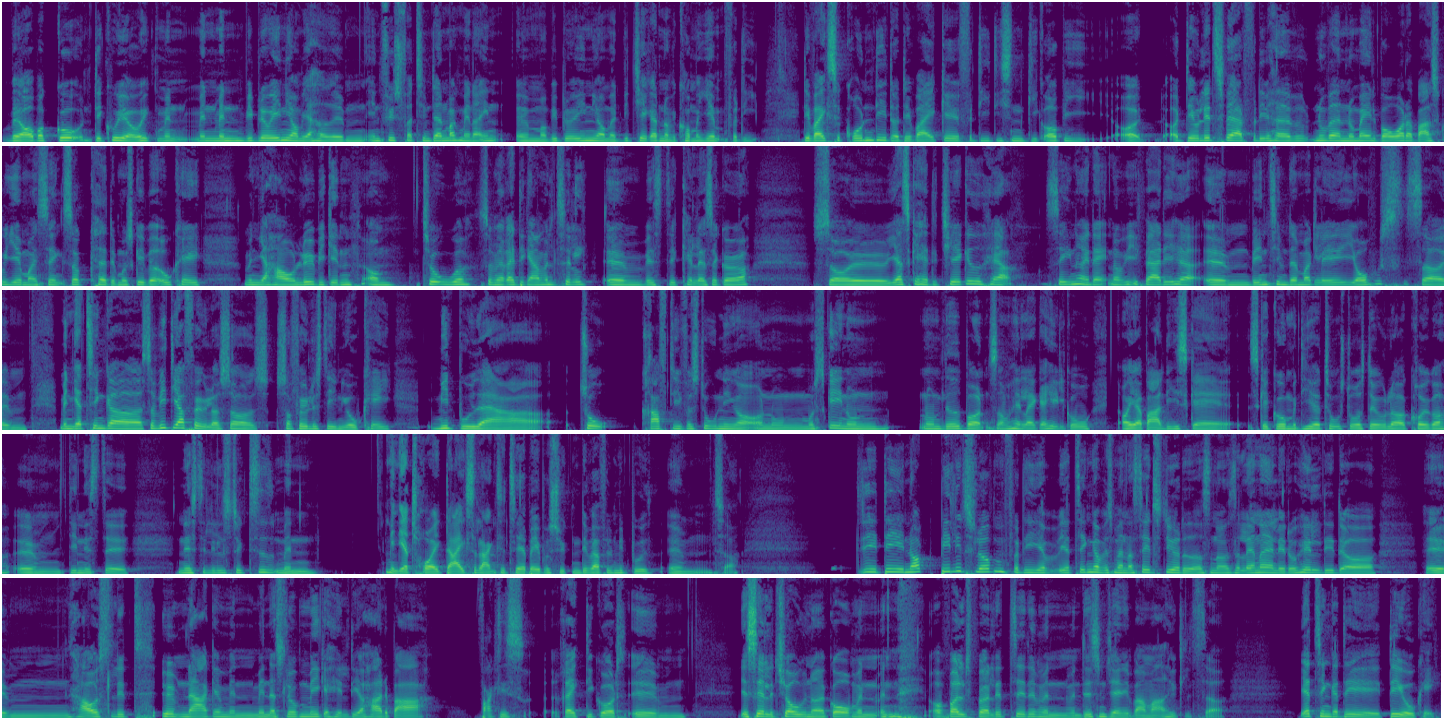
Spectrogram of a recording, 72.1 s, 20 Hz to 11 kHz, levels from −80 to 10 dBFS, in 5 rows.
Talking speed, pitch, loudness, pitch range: 235 wpm, 170 Hz, -20 LUFS, 160-180 Hz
